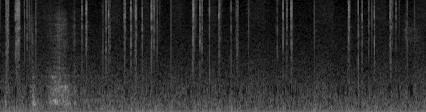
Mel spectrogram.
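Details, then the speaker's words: Switched-on table lamp: irregular sharp crackles and snaps from its failed transformer, to be replaced by part number. "треск трансформатор ну это трансформатор вышел из строя"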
